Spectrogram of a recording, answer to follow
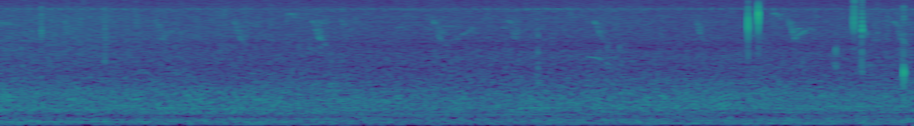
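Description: Near silence: quiet outdoor ambience with a few faint, high bird chirps.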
